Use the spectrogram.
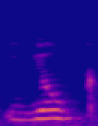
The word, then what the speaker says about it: yolk: yellow part ni manamu yolk ani anta, yolk ani antam. Yolk anamu, we don't pronounce l, so we call it as yolk.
